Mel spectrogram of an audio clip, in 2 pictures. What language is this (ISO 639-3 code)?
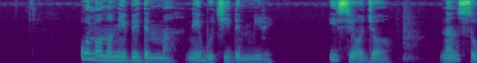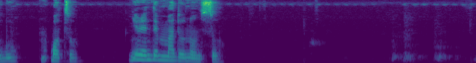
ibo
